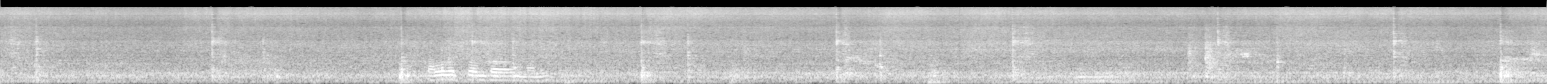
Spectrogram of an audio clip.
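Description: Chicken pieces sizzling in hot oil in a steel kadai while a metal spatula stirs them. The spatula scrapes and knocks against the pan every second or two over a steady frying hiss.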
